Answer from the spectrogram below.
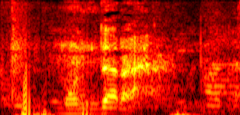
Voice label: "mondara", minamiyamagata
